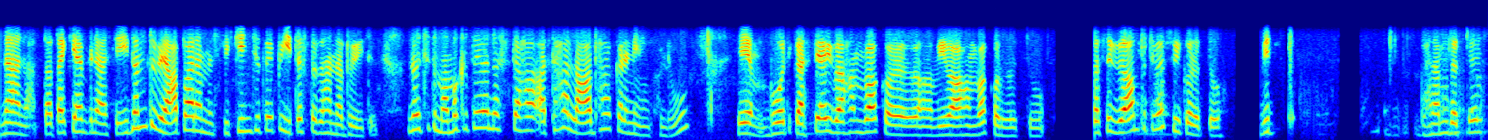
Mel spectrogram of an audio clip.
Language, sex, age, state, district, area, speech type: Sanskrit, female, 18-30, Karnataka, Bellary, urban, conversation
